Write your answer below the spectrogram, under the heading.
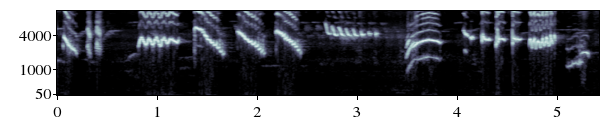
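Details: Asian pied starling giving gacor full-variation song: quick downslurred whistles, a fast buzzy trill, a loud upswept squeal and a rapid set of sharp chipped notes ending in a falling whistle.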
